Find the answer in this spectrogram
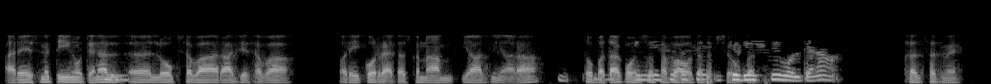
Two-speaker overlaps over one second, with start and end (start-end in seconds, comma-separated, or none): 6.4-7.6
